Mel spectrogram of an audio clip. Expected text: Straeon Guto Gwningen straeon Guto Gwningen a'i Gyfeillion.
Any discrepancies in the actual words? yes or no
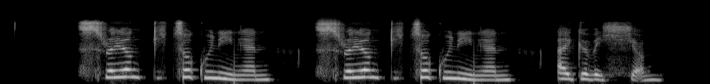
no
